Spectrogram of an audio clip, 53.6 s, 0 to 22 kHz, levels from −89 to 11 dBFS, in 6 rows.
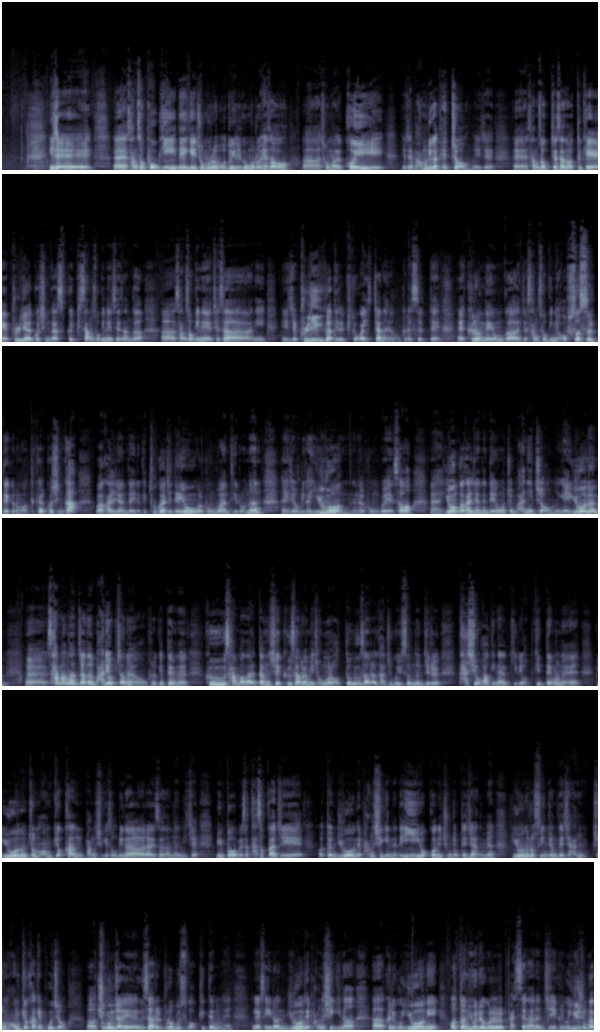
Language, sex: Korean, male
